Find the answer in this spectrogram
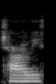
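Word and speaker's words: Charley: On Instagram and on Facebook, I'm just Charlie Sanchez. That's C-H-A-R-L-E-Y Sanchez.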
